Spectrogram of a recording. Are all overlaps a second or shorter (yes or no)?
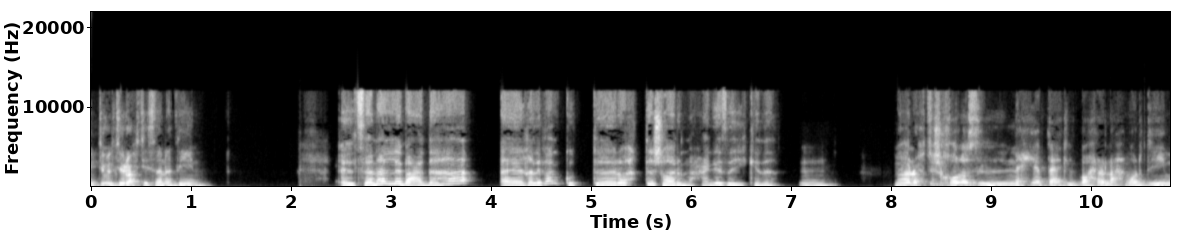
yes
